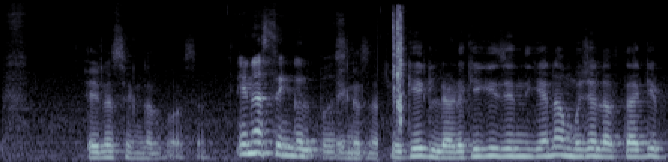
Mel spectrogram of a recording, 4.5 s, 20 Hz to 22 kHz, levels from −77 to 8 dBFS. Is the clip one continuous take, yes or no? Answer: no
